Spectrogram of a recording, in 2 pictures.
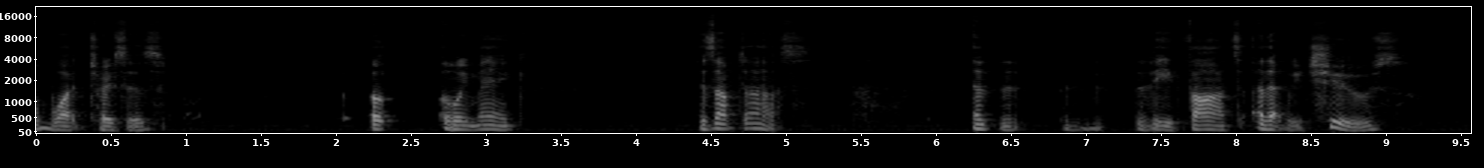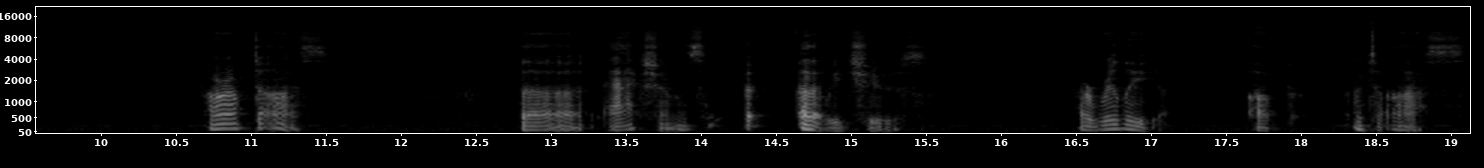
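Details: Stuttering in an adult man who stutters and practices Acceptance and Commitment Therapy.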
